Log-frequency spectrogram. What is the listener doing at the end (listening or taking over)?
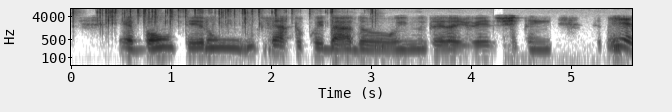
taking over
